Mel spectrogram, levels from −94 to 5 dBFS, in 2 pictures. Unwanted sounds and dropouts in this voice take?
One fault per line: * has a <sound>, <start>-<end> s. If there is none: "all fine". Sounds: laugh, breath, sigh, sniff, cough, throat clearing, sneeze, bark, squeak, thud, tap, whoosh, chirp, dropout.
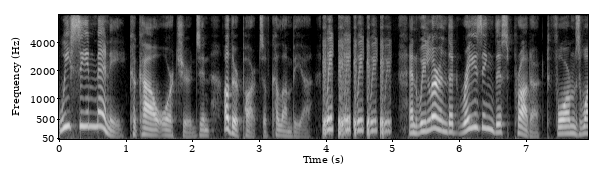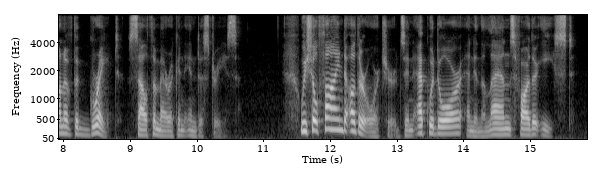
* has a laugh, 3.9-5.0 s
